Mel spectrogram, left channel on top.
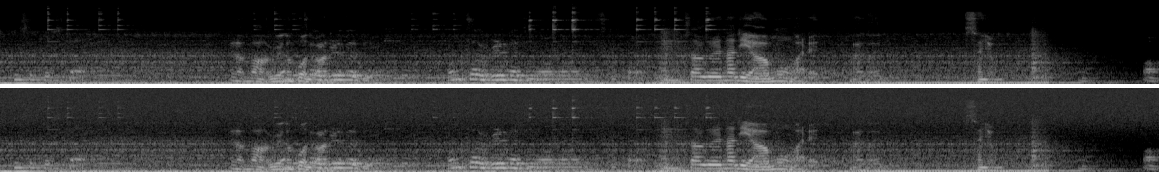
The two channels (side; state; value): right; noise; hiss, 13 dB below the sound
